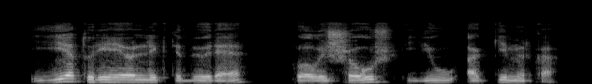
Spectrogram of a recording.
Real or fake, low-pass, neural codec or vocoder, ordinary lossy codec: fake; 7.2 kHz; codec, 16 kHz, 16 kbps, FreqCodec, smaller model; AAC, 32 kbps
